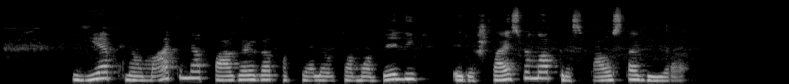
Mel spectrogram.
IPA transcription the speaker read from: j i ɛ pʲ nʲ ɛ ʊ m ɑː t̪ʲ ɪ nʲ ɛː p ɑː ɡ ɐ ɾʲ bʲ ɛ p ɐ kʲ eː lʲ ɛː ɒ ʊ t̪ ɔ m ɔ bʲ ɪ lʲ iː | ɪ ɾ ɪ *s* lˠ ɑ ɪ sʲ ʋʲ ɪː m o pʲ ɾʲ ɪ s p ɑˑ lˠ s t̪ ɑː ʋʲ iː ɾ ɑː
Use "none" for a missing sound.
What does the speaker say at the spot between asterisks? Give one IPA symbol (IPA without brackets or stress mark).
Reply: ʃ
